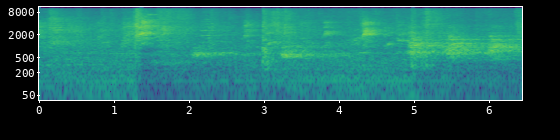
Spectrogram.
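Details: Hiccups in an English bulldog: short, squeaky, yip-like sounds about once a second over a hissy background.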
